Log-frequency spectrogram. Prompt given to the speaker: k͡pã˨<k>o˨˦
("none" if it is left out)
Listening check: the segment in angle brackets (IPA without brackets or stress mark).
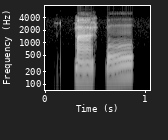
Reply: k͡p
